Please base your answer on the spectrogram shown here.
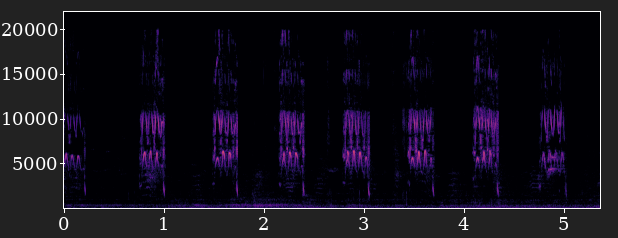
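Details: Baby budgerigars being fed call with loud, grating, high-pitched bursts evenly spaced about every 0.6 seconds, separated by quiet gaps.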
